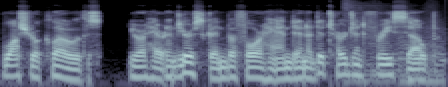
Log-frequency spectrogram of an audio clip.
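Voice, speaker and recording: Disguised deep male voice, lo-fi. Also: a little mellow. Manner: formal, measured, instructive. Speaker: anonymous spokesperson. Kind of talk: scripted public statement. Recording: dull lo-fi audio with faint music.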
